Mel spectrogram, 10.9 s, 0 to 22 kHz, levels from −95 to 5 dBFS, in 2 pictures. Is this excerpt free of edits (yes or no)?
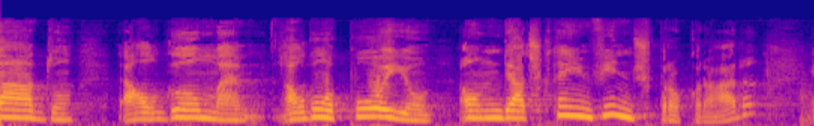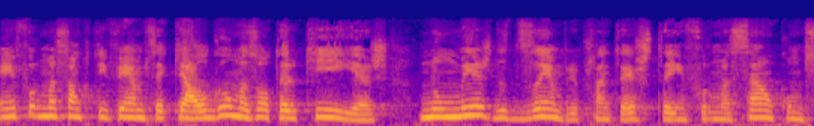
yes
